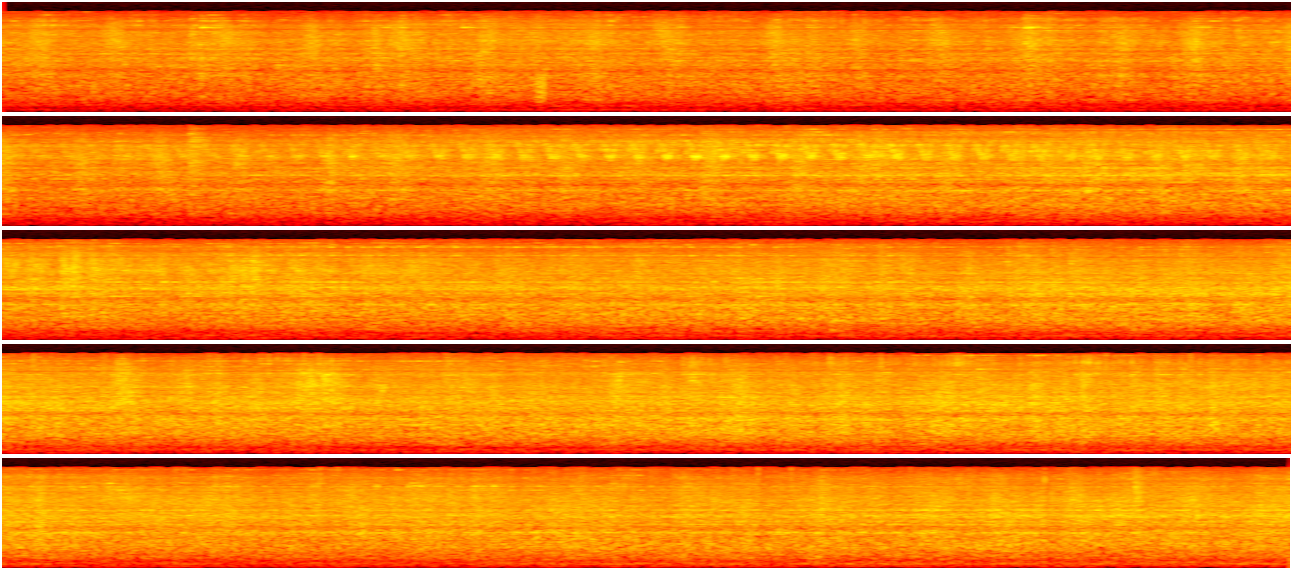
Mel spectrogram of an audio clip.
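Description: Steam-hauled Pullman coaches rolling past on the rails: a steady rumble of wheels on track with clicking over the rail joints, growing gradually louder through the middle of the clip.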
